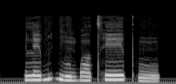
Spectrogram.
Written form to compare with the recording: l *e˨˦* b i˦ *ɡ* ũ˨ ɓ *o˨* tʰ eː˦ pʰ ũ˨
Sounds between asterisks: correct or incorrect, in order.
correct, correct, incorrect: ɔ˨

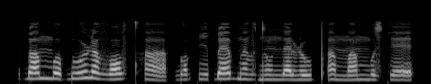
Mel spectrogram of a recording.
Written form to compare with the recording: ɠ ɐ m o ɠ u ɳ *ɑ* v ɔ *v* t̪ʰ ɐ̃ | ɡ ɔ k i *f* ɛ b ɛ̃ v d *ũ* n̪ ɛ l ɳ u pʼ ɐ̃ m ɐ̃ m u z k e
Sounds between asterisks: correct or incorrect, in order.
incorrect: ɐ, correct, incorrect: ɓ, correct

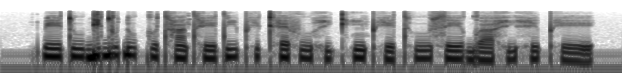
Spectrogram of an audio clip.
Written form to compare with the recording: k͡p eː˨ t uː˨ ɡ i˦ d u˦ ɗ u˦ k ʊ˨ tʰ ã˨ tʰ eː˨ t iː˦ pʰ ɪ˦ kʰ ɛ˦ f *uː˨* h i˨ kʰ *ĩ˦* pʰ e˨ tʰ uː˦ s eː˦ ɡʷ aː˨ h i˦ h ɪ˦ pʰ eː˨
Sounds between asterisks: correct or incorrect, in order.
correct, correct

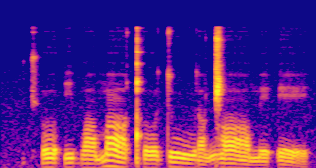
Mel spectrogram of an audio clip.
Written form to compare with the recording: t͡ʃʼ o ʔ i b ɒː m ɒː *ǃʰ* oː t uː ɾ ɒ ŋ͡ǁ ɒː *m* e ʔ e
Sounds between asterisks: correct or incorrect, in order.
correct, correct

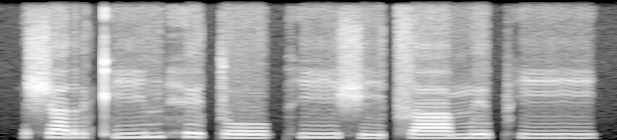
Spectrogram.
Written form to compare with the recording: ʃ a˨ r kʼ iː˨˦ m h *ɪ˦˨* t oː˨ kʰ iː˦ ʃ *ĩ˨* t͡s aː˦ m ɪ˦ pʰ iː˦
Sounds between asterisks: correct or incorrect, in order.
correct, incorrect: i˨

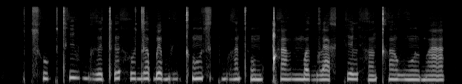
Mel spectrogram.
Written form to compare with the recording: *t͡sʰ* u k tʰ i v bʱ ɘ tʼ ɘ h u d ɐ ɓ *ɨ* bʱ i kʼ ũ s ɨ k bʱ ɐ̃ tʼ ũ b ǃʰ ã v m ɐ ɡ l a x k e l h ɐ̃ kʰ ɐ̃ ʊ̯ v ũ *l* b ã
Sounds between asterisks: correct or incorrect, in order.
correct, incorrect: ɛ, correct

